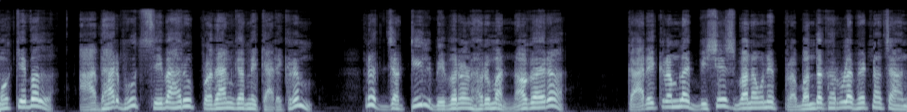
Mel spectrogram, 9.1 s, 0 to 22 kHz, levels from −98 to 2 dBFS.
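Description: HE-AAC compression runs throughout this speech, likely from a low bitrate near 24 kbps: treble above 14.9 kHz is gone, and rebuilt upper bands make sibilants gritty and metallic.

Pre-echo at 6.58 s: a sharp attack falls late in a transform block, so codec noise spreads about 19 ms ahead, adding brief hiss and softening the onset.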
